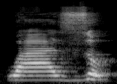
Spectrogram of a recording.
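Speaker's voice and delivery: "Oiseau" as "wa-zo", the S voiced as Z; low, careful "Oiseau" with a buzzing Z; Z sound. Shown as a demonstration. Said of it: "Z sound".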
